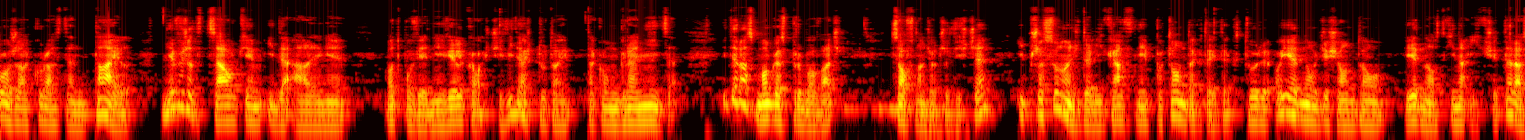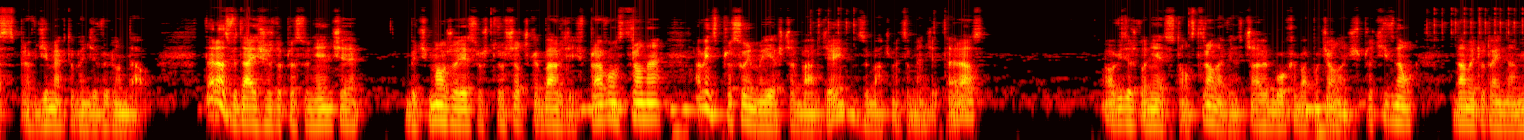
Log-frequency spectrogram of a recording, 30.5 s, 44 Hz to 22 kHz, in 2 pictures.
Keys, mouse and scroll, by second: 9.6 ctrl+z, 12.4 click, 14.8-20.7 drag, 22.3 ctrl+z, 23.8 click, 25.0-27.6 drag, 28.6 ctrl+z, 29.9-30.4 drag.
